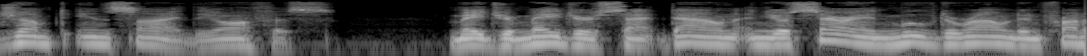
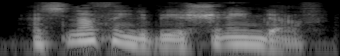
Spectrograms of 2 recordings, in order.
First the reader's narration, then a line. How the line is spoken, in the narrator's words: Major counseled him kindly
